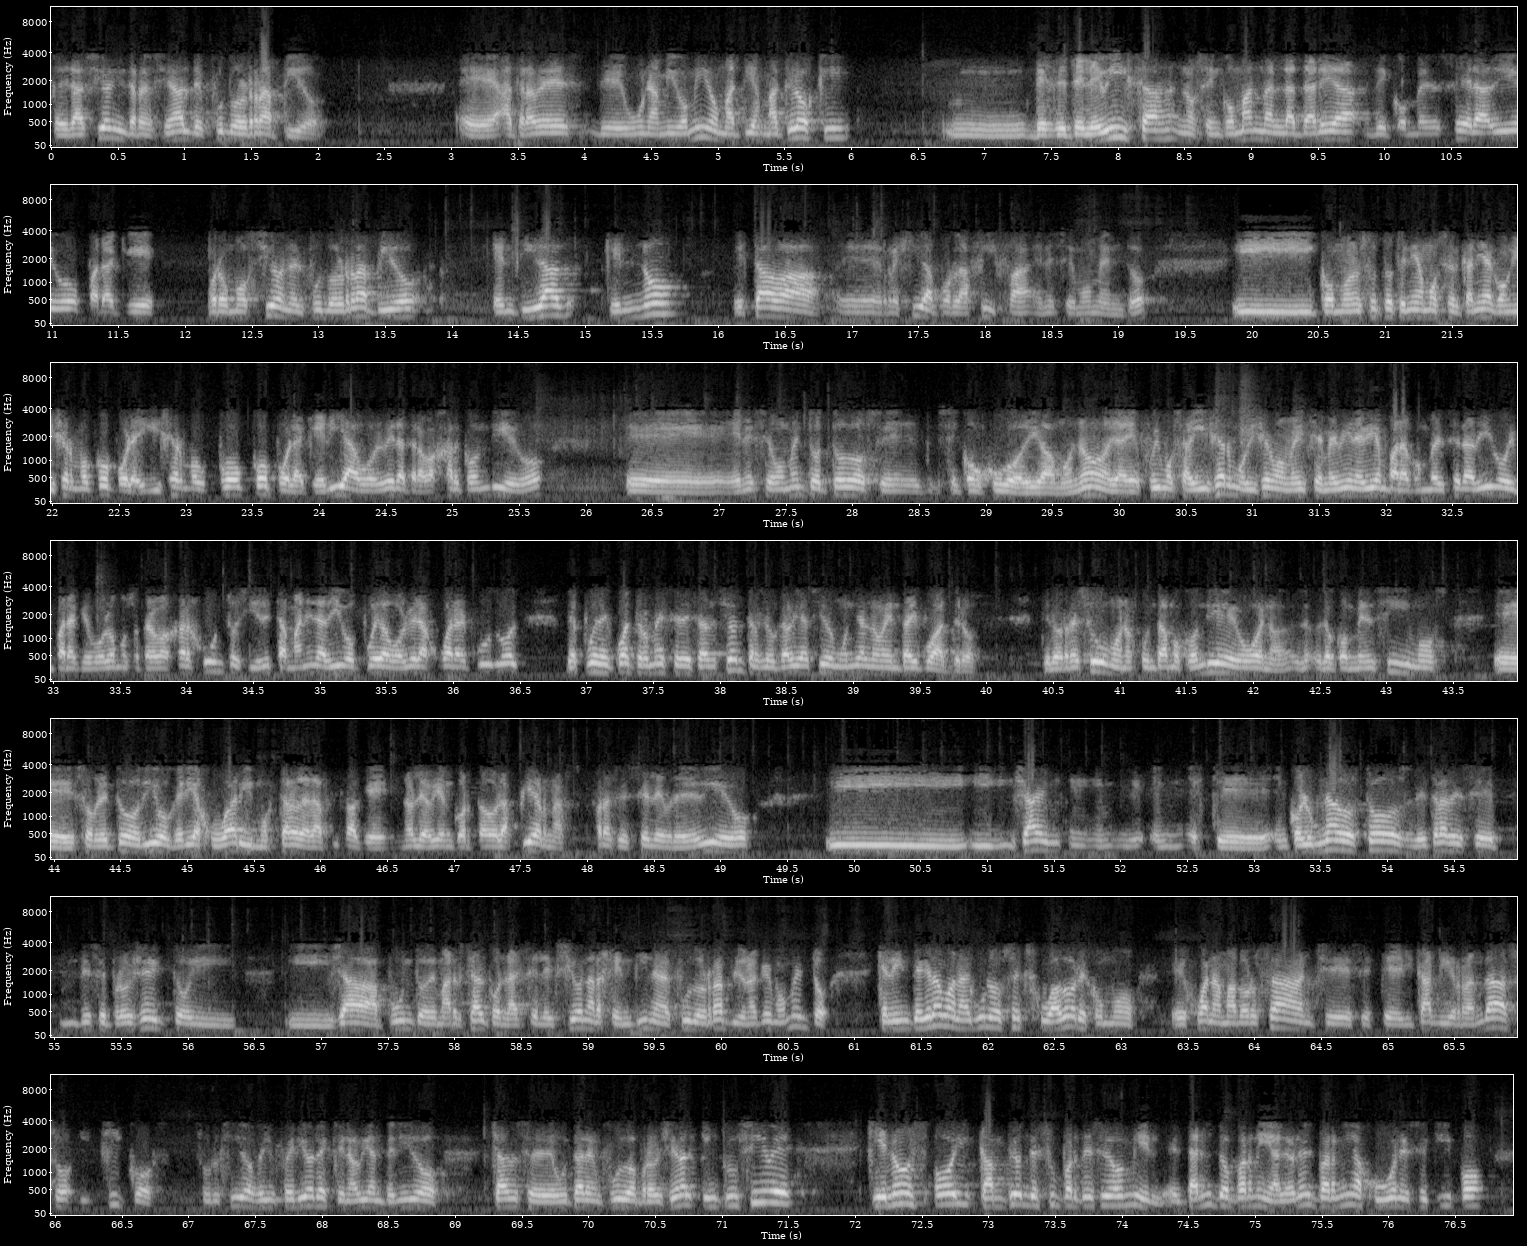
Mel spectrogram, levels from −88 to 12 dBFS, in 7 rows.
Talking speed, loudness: 175 wpm, -14 LUFS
